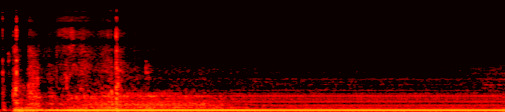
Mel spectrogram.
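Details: Miele appliance after start-up: steady low hum with a faint buzz, no knocking or grinding; an odd running noise, cause not pinned down.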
